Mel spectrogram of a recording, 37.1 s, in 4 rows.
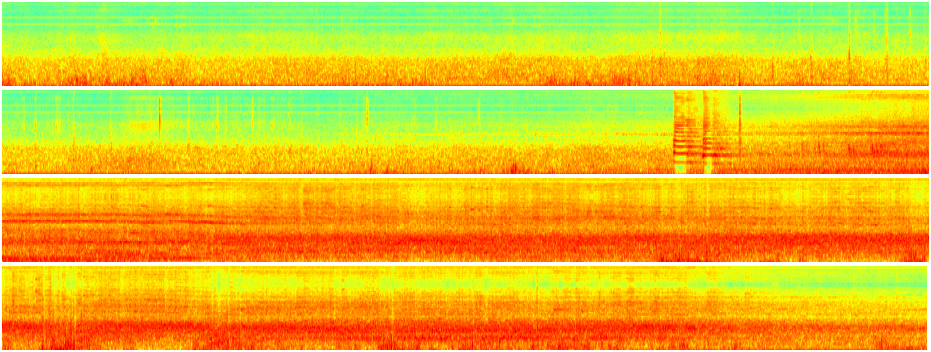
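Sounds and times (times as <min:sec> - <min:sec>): freight train wheels rumbling: 0:00.0 - 0:37.0
wheels clacking over rail joints: 0:08.0 - 0:37.0.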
